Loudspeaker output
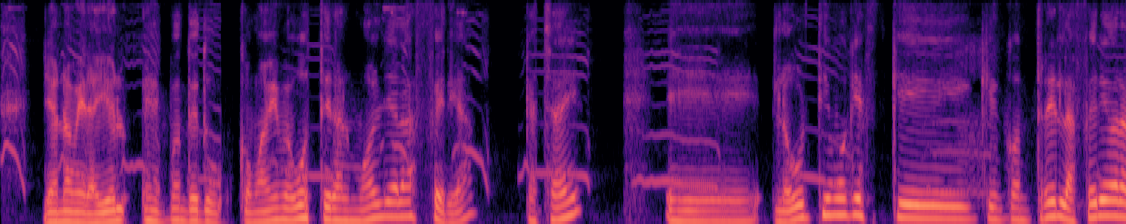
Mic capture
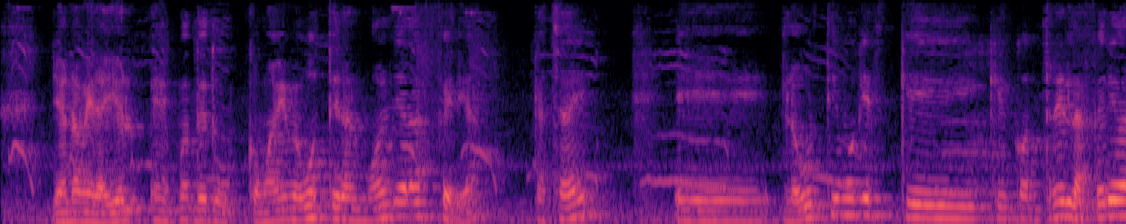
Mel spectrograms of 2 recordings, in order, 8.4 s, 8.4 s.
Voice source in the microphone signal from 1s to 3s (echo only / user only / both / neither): echo only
